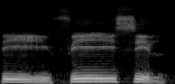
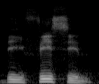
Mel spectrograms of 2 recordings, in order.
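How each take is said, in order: First: Difícil very slowly, each i held as the same "ee"; slow syllable-by-syllable model of Difícil, three identical long i's; drawn-out equal vowels. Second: Said in the usual way. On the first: Shown as a demonstration. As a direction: stretch every syllable of Difícil, dee-fee-seel. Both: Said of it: "is pronounced exactly the same".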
